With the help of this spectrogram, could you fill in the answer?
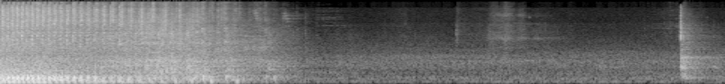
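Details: Snow blower small single-cylinder engine after summer no-start, fixed by draining old oil and gas and cleaning the carburetor jet; runs with fast, even smooth beat for about two seconds then stops.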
